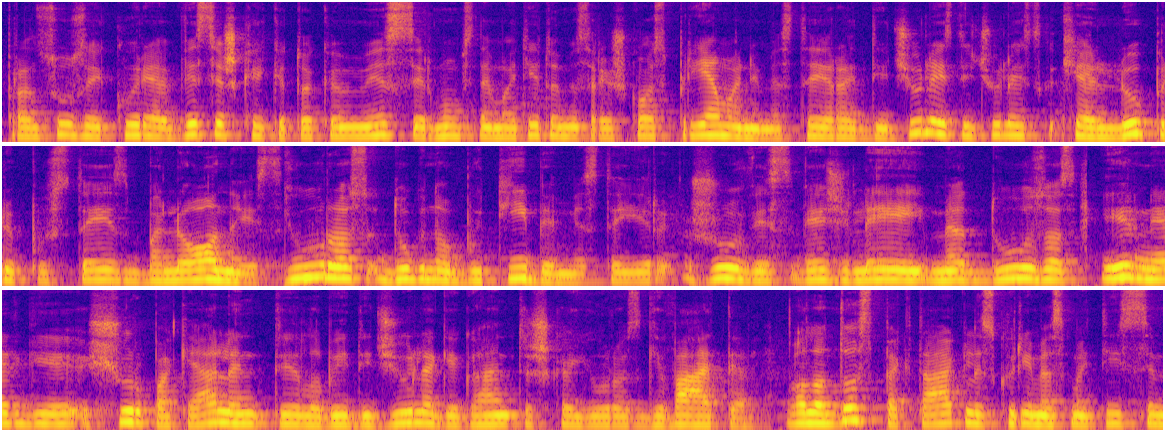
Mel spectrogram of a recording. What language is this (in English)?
Lithuanian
